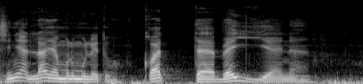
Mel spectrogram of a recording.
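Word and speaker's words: قَدْ تَبَيَّنَ: Qad tabayyana. Qad tabayyana. Cara bacaan dia macam mana? Memasukkan huruf pertama yang mati ke dalam huruf kedua yang berbaris. Sehingga menjadi satu huruf yang bertanda tasydid.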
